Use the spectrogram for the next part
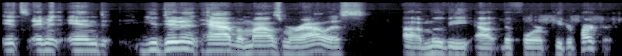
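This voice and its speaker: A man's voice: mid-range voice, a little slow, fairly bright tone. A man co-hosting a podcast, chatting casually about comic book movies and rambling with many fillers and restarts. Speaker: podcast co-host.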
